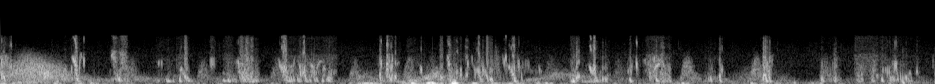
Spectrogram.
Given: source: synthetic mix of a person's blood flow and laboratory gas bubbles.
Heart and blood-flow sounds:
Doppler ultrasound of blood flow; subclavian vein
0.00-0.13 s: bubbles
0.54-0.86 s: bubbles
1.09-1.30 s: bubbles
1.55-1.95 s: bubbles
2.09-2.16 s: bubbles
2.22-2.60 s: bubbles
2.76-3.38 s: bubbles
3.76-4.00 s: bubbles
4.07-4.25 s: bubbles
4.39-4.96 s: bubbles
5.00-5.43 s: bubbles
5.69-6.11 s: bubbles
6.25-6.73 s: bubbles
7.05-7.25 s: bubbles
7.60-7.75 s: bubbles
8.19-8.42 s: bubbles
8.54-9.21 s: bubbles
9.32-9.36 s: bubbles
From the record:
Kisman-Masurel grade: 242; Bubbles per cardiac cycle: several, 3 to 8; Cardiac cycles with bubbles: 100%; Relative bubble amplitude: moderate (0.250 to 0.450); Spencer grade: 3 (all of the cardiac periods contain showers or single bubble signals, but not dominating or overriding the cardiac motion signals); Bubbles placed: anywhere in the cardiac cycle

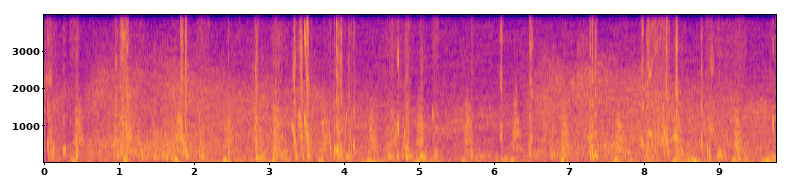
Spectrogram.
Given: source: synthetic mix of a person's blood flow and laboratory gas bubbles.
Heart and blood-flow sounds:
Doppler ultrasound of blood flow; subclavian vein
0.01-0.17 s: bubbles
0.24-0.50 s: bubbles
0.92-1.78 s: bubbles
1.81-1.97 s: bubbles
2.05-2.21 s: bubbles
2.45-2.52 s: bubbles
2.80-2.96 s: bubbles
3.04-3.28 s: bubbles
3.30-3.63 s: bubbles
3.72-4.20 s: bubbles
4.56-5.12 s: bubbles
5.17-5.29 s: bubbles
5.60-5.75 s: bubbles
6.08-6.15 s: bubbles
6.46-6.54 s: bubbles
6.64-6.83 s: bubbles
6.89-7.03 s: bubbles
7.11-7.45 s: bubbles
7.94-8.58 s: bubbles
8.75-9.38 s: bubbles
9.71-9.77 s: bubbles
From the record:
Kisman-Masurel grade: 242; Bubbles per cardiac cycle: several, 3 to 8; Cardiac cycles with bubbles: 100%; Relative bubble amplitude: moderate (0.250 to 0.450); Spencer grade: 3 (all of the cardiac periods contain showers or single bubble signals, but not dominating or overriding the cardiac motion signals); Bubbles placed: anywhere in the cardiac cycle

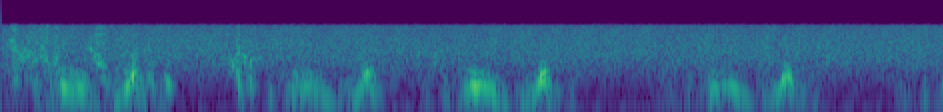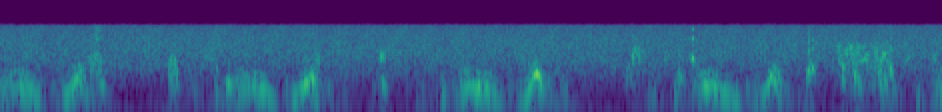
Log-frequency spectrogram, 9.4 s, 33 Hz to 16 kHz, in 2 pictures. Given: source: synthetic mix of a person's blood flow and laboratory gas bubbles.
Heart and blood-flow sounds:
Doppler ultrasound of blood flow; precordium
0.04-0.33 s: bubbles
0.43-0.89 s: bubbles
1.11-1.31 s: bubbles
5.14-5.25 s: bubbles
5.52-5.62 s: bubbles
5.76-5.91 s: bubbles
6.27-6.32 s: bubbles
6.57-6.67 s: bubbles
7.83-7.95 s: bubbles
8.08-8.21 s: bubbles
8.72-8.82 s: bubbles
8.86-9.21 s: bubbles
9.36-9.39 s: bubbles
From the record:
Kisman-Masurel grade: 221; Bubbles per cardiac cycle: several, 3 to 8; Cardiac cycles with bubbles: 10 to 50%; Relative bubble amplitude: barely perceptible (0.100 to 0.250); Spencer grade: 2 (many but less than half of the cardiac periods contain bubble signals, singularly or in groups); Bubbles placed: only in the low amplitude regions of the cardiac cycle

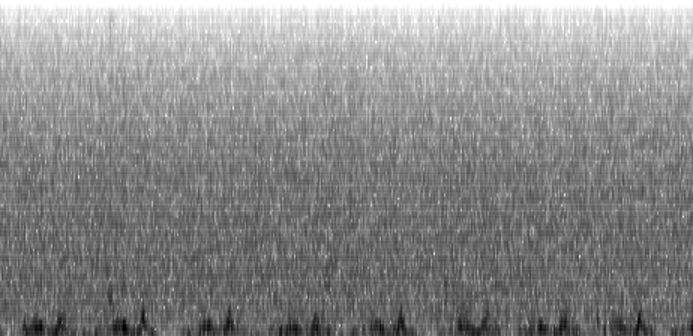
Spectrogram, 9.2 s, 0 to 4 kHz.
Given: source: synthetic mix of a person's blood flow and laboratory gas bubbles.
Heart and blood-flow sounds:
Doppler ultrasound of blood flow; precordium
1.38-1.68 s: bubbles
7.92-8.01 s: bubbles
From the record:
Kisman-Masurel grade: 122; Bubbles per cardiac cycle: 1 to 2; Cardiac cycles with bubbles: 10 to 50%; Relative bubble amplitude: moderate (0.250 to 0.450); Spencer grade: 2 (many but less than half of the cardiac periods contain bubble signals, singularly or in groups); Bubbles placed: anywhere in the cardiac cycle

